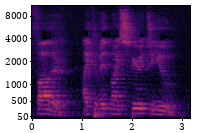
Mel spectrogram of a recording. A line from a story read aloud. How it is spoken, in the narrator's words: Jesus shouted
